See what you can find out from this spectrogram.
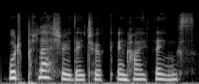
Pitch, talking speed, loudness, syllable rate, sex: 240 Hz, 210 wpm, -18 LUFS, 5.0 syllables/s, female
